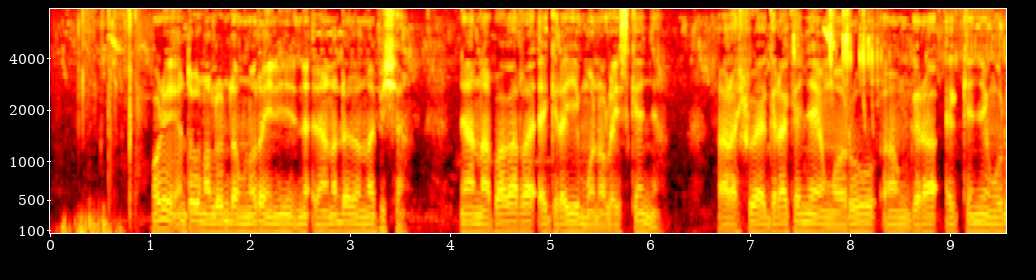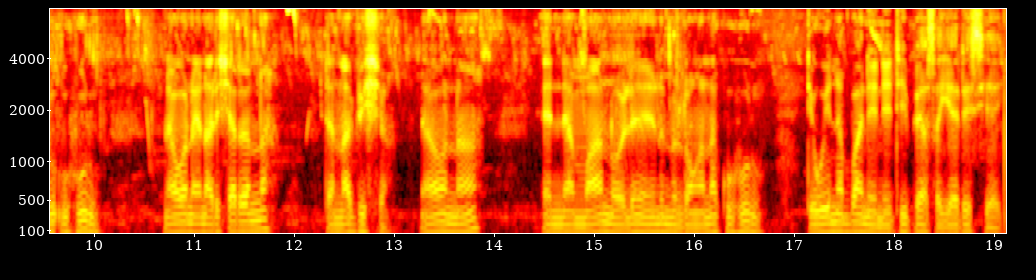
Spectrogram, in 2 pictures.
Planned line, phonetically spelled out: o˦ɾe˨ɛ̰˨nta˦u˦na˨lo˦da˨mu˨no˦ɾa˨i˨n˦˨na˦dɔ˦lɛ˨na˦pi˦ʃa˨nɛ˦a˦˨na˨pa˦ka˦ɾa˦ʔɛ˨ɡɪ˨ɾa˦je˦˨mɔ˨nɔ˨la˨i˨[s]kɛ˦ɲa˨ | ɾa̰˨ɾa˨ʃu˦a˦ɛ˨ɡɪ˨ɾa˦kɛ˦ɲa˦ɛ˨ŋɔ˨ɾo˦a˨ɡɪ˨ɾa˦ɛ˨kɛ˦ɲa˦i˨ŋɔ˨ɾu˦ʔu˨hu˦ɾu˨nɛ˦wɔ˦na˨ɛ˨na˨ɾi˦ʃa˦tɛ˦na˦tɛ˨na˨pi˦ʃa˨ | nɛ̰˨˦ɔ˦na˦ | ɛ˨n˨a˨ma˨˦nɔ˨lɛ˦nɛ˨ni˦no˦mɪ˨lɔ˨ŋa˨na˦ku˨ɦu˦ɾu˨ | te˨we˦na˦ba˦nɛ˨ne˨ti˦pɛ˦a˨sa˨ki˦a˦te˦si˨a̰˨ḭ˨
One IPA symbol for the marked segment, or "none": s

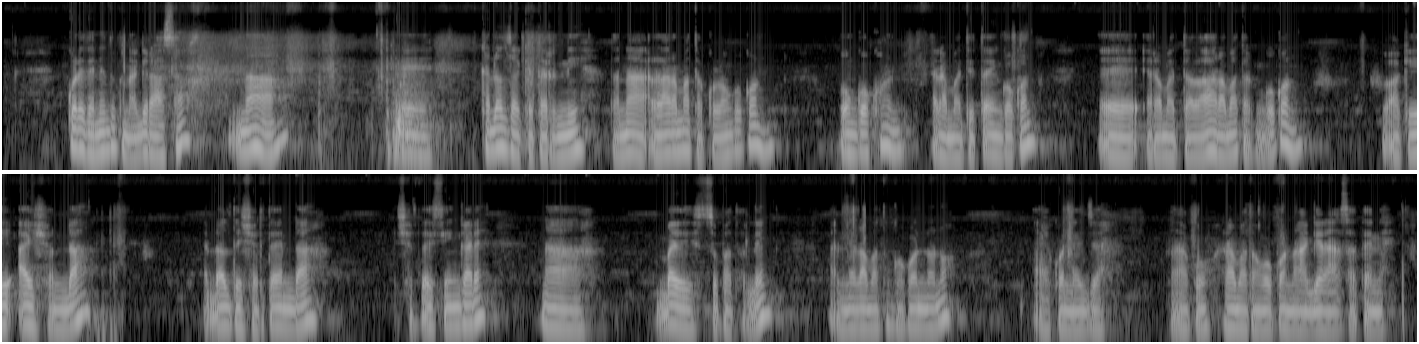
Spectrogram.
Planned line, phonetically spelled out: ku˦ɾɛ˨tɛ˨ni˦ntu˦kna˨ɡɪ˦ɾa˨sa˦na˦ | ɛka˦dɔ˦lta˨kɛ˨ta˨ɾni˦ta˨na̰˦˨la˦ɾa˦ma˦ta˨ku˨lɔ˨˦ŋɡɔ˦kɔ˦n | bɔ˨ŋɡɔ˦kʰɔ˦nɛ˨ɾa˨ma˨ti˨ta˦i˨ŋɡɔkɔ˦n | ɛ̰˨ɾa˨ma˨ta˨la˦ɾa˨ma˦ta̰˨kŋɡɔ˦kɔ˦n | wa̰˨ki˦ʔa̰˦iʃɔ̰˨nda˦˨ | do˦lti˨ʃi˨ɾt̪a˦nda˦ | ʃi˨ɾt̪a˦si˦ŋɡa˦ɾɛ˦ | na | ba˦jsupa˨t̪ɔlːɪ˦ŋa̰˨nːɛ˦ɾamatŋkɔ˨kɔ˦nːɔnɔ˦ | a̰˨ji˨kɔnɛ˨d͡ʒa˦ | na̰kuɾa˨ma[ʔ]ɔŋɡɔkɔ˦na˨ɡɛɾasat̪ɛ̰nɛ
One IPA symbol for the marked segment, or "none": t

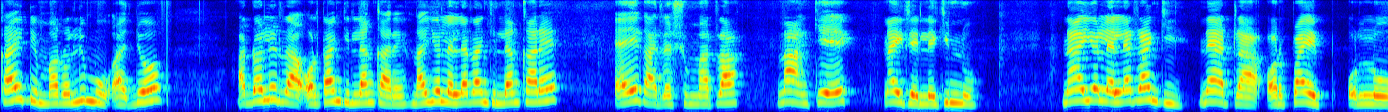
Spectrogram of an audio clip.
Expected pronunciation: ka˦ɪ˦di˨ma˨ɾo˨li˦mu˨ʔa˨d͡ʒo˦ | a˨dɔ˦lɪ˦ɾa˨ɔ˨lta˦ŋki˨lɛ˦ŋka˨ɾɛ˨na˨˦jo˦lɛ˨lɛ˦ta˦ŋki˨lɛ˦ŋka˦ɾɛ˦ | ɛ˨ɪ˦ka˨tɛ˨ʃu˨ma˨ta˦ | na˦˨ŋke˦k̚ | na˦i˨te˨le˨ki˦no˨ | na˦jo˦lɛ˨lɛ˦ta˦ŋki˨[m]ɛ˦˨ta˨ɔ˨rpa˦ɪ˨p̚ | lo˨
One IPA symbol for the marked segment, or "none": n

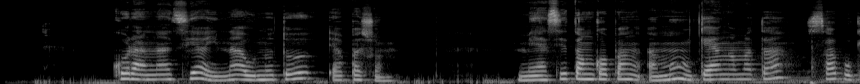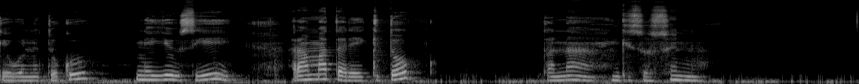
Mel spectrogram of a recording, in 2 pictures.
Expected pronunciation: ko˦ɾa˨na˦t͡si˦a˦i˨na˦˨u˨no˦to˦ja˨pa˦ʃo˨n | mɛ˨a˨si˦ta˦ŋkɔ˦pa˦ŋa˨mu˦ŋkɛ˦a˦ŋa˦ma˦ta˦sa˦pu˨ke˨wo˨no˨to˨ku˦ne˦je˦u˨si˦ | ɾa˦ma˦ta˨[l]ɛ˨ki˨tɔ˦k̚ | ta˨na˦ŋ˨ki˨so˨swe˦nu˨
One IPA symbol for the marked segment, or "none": ɾ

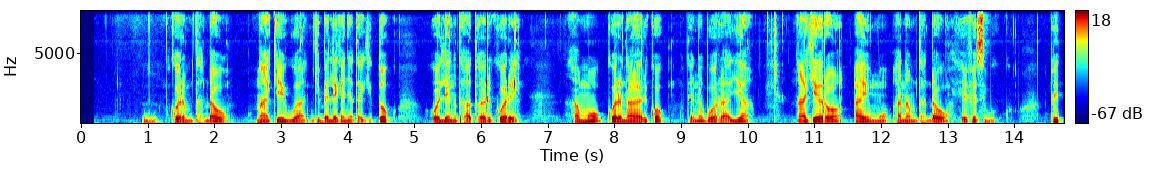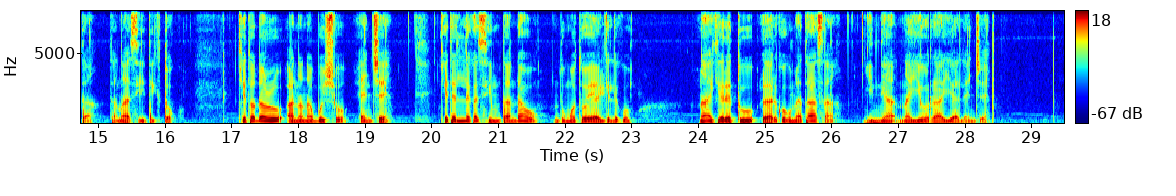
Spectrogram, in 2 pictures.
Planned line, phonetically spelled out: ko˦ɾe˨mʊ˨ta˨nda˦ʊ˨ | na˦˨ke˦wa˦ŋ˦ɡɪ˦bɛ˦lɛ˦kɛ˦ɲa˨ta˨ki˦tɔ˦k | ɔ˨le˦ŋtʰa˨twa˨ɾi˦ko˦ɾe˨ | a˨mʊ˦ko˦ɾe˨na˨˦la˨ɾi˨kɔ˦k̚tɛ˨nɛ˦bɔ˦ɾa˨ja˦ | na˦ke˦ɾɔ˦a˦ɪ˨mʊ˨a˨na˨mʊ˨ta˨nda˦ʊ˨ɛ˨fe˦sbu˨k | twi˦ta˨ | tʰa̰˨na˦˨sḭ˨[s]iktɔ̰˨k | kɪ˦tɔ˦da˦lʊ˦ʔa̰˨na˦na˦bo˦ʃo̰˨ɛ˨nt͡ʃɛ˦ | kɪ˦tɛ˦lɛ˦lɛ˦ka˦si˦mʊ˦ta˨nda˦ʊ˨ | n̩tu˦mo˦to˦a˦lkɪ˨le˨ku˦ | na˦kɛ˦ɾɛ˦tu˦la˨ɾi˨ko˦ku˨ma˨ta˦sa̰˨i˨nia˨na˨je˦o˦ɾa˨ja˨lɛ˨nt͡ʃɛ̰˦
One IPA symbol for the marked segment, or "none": t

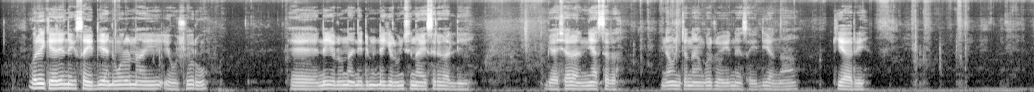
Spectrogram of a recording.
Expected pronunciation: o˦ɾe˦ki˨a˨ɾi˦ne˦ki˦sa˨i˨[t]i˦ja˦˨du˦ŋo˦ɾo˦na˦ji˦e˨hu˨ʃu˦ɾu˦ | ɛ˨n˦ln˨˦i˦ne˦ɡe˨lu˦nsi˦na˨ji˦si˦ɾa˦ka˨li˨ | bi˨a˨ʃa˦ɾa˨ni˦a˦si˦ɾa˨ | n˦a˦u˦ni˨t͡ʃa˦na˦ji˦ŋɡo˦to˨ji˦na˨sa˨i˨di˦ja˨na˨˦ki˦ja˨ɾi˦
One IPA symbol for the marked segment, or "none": d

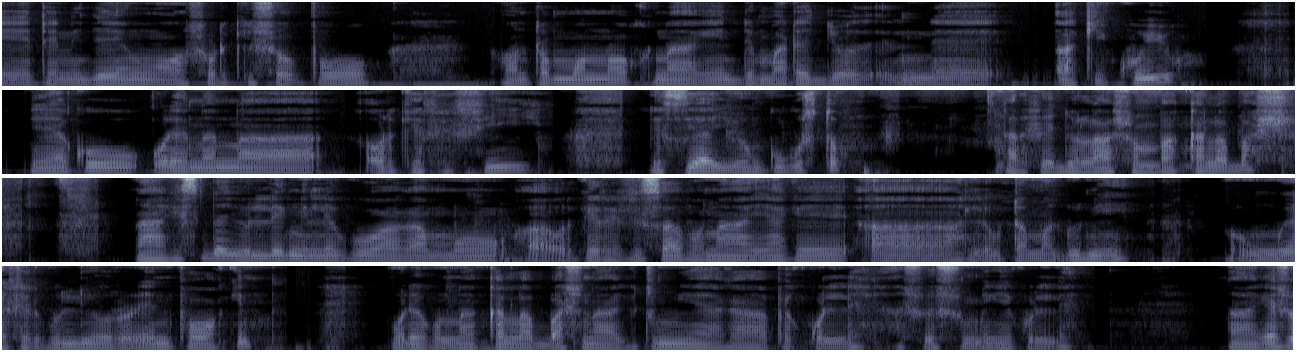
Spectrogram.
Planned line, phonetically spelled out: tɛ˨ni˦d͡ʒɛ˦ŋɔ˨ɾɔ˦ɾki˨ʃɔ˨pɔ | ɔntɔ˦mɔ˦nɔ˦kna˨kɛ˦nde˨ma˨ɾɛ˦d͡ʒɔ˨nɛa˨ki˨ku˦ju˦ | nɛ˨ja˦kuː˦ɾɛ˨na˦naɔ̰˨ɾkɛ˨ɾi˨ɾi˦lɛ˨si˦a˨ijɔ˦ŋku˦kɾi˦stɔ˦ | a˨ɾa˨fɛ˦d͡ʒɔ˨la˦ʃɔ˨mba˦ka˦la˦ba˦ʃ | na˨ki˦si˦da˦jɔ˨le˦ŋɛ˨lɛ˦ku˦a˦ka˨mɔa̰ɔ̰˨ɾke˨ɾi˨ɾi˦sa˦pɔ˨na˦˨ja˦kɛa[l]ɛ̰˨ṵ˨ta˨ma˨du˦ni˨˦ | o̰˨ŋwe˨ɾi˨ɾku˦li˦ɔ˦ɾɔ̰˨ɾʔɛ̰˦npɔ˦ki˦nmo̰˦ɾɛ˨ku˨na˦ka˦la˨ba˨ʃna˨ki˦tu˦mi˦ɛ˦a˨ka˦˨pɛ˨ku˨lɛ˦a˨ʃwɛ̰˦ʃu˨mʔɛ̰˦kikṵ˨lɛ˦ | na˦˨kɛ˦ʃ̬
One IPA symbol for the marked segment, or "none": l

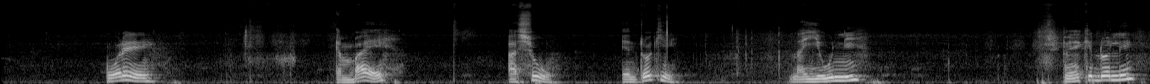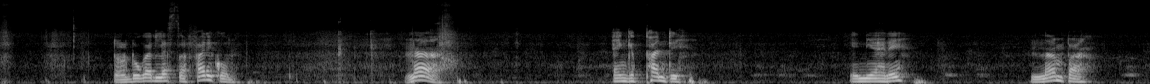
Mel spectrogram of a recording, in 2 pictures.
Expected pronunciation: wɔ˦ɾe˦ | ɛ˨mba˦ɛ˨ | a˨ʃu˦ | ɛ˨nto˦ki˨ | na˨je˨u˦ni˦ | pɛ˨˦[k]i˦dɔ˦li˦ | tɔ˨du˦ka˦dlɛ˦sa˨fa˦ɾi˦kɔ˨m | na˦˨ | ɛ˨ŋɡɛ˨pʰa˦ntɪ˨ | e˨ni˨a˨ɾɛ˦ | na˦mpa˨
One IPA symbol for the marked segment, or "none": k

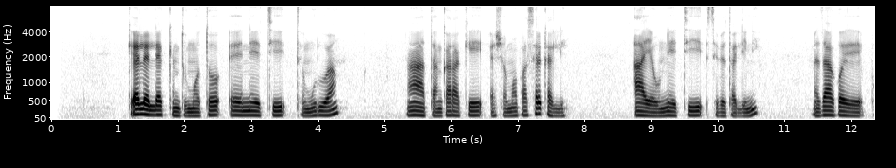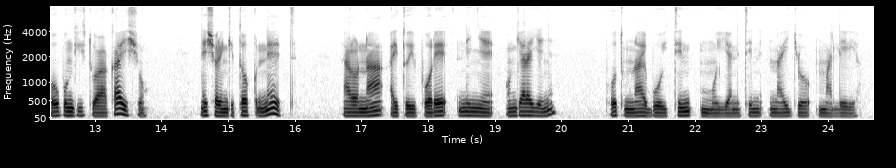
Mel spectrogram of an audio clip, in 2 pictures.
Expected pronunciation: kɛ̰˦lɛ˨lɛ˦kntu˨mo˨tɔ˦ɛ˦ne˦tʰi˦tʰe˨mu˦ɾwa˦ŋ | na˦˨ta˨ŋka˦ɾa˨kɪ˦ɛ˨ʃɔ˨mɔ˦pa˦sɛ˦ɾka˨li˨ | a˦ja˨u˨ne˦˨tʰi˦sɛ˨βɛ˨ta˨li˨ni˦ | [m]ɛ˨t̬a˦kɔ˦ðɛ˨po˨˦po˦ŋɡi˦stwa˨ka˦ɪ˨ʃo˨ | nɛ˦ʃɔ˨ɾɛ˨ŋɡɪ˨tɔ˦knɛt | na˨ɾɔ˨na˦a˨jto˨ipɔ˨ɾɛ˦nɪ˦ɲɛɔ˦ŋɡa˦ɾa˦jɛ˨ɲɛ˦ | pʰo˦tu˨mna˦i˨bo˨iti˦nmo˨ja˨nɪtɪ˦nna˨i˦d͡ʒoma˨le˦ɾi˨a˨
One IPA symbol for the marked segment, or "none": m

